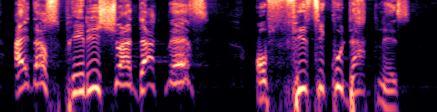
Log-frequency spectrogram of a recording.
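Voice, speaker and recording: A man's voice with a Nigerian accent and very wide pitch swings, in a dry, close sound with no echo. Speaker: pastor. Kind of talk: sermon. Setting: church.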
